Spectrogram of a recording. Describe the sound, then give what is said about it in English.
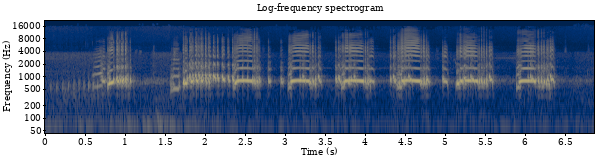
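A sandhill crane gives a series of loud, rolling, trumpeting calls, about seven or eight in quick succession with short gaps, with no other voices. “Here's a listen to the sandhill crane.”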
